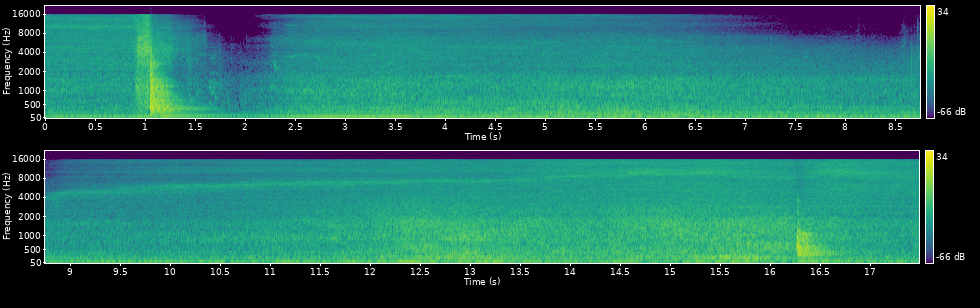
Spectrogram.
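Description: A plastic pipe knocks against a hard surface.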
